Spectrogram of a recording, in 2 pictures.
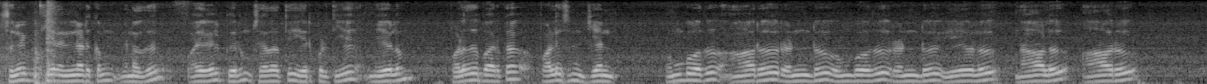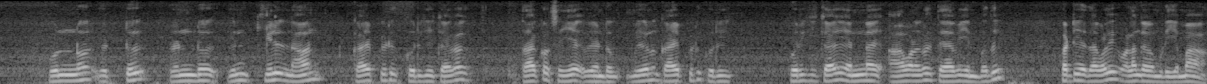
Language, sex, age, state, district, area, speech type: Tamil, male, 60+, Tamil Nadu, Madurai, rural, read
